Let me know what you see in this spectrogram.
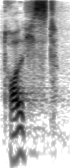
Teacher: Da haben wir im Grunde vorne und hinten extrasilbische Konsonanten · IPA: ʃtʁɔlçst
